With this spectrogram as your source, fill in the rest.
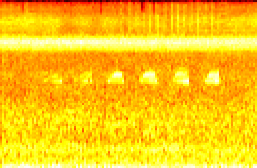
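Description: A steady buzz of honeybees at a beehive hums throughout, with a faint repeated chirping pulse riding on top, no voices.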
